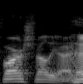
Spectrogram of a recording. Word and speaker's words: Kvaratskhelia: Kvaratskhelia. That's how you say it.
